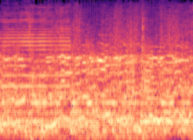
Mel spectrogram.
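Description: Loud traditional folk music played live: a wind instrument carries the melody over a steady drum beat.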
